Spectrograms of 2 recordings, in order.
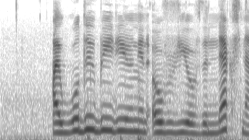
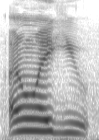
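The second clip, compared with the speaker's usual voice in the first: louder telling off; louder told-off line; 8 dB louder than usual. Real, not acted. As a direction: push it out louder. Louder repeat.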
